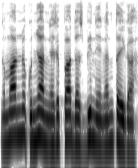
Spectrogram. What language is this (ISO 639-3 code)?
nnp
